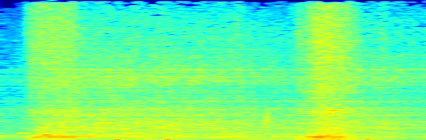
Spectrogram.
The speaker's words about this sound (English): let me just rev this motorcycle real quick and then hop off and show Jack Ma how it's done.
